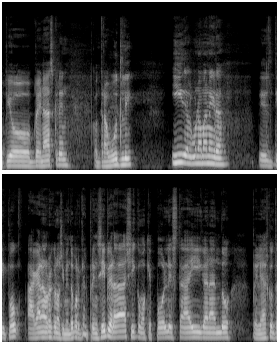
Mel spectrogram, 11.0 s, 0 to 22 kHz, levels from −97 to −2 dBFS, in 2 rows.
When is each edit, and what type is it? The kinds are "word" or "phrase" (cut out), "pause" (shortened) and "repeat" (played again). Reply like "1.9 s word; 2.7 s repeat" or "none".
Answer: none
